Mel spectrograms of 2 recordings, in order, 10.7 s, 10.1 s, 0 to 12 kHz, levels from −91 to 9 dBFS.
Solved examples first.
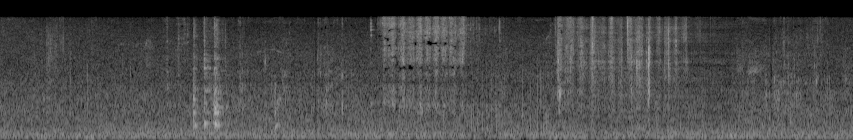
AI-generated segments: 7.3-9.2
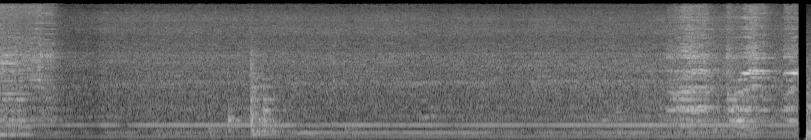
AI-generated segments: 3.2-4.2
